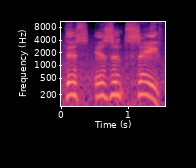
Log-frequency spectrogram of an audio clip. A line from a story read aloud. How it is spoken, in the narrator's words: I yelled over the roar of the weather and surf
